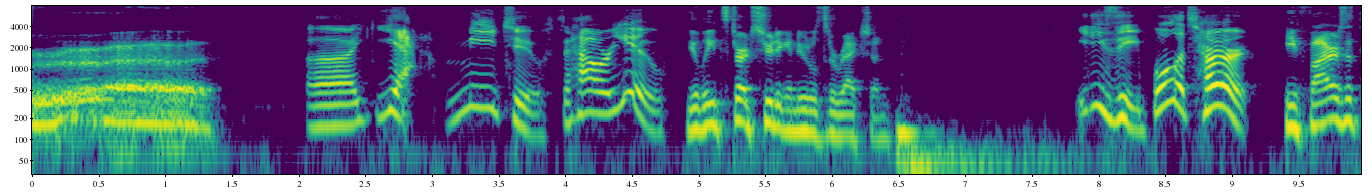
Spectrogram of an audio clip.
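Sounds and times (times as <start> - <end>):
angry roar of a creature: 0.0 - 1.5
speech: 2.1 - 6.6, 7.8 - 9.9.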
